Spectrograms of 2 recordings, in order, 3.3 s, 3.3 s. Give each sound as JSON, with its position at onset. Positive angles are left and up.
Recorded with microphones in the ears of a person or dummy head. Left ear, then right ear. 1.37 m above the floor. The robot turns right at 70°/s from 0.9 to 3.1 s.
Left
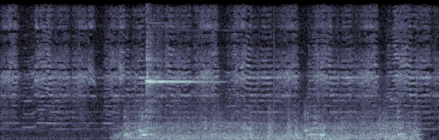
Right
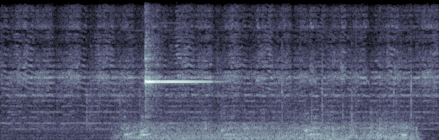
{"t": 1.1, "sound": "a bicycle bell", "azimuth_deg": -75, "distance_m": 8.0}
